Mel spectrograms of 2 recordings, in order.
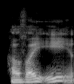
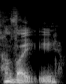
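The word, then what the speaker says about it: Hawaiʻi: And you can, you know, people say it like with a V. Havi or people even say Hawaii. Either or works. And even my mom, she goes Havi. So, it's you there's many different pronunciations and I'm not saying it which one is right or wrong, but the way I would say it is Hawaii.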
